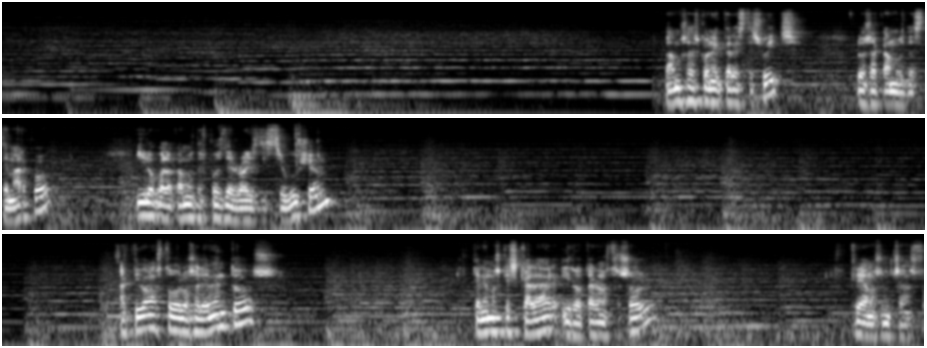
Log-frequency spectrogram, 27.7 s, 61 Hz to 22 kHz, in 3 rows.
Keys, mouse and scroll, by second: 0.5 ctrl+c, 0.7 ctrl+v, 26.5 ctrl+shift+a, 26.7-27.2 typing, 27.4 Return.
